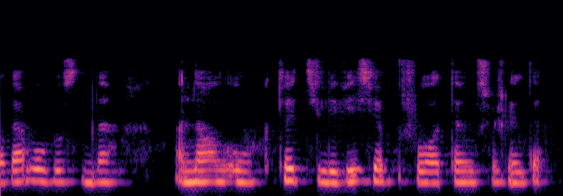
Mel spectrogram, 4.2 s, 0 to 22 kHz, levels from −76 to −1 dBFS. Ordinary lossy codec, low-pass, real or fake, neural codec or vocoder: none; 7.2 kHz; fake; codec, 16 kHz, 4.8 kbps, FACodec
